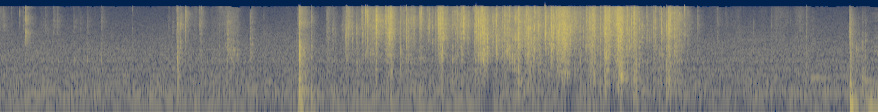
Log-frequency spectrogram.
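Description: Foil wrapper of a trading-card pack being torn open and handled. A sharp click about three seconds in, then rustling for about four seconds.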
